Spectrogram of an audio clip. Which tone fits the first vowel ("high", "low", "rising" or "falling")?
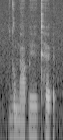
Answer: falling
